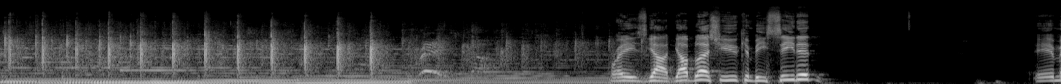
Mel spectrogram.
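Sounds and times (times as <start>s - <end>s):
audience clapping hands in praise: 0.0s - 7.3s
speech: 6.1s - 8.3s, 10.4s - 10.5s.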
